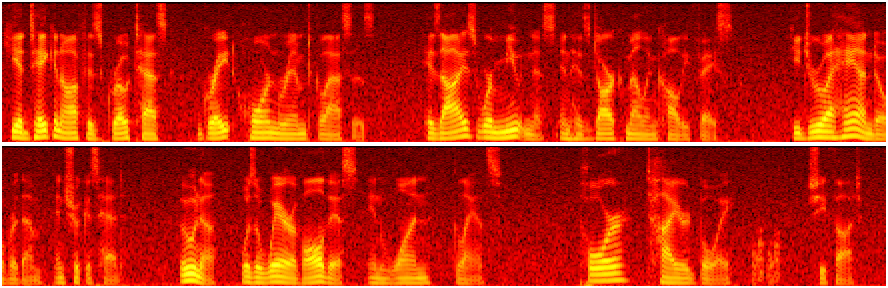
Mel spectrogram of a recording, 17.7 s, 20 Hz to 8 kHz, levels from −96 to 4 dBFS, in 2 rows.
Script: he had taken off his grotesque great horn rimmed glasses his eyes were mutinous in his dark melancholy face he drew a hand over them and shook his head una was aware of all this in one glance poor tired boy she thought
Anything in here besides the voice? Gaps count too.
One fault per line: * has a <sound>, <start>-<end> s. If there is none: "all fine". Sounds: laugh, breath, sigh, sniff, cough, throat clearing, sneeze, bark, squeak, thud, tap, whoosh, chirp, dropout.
* has a laugh, 16.3-16.6 s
